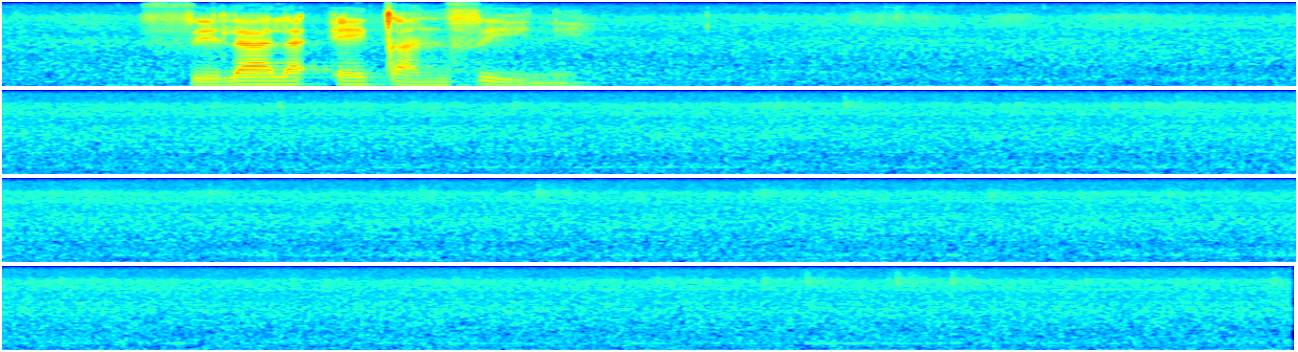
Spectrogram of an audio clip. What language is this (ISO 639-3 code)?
ssw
